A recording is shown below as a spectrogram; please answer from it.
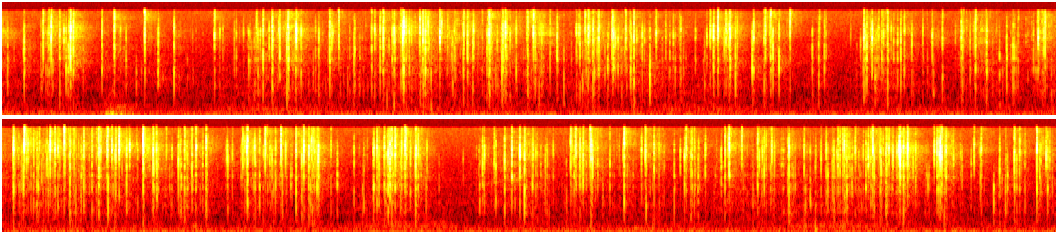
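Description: Fingertips crinkle a clear cellophane wrapper around a small sun-shaped figure. A dense stream of sharp, bright crackles and crinkles runs for about ten seconds over a steady low hum.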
